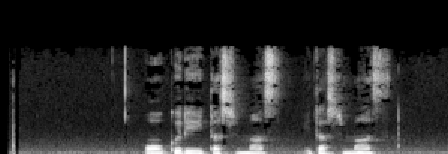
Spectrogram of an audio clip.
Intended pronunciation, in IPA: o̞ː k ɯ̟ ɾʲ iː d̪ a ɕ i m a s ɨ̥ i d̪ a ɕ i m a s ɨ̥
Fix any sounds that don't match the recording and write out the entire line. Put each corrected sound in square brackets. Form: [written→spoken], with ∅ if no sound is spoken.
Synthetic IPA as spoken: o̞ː k ɯ̟ ɾʲ iː [d̪→t̪] a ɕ i m a s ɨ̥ i [d̪→t̪] a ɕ i m a s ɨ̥

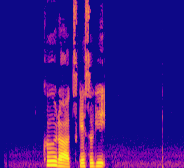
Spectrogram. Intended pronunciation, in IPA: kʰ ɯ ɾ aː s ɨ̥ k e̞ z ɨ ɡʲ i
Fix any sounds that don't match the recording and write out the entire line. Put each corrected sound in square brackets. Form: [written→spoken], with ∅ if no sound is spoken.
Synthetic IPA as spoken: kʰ [ɯ→ɯː] ɾ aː [s→t͡s] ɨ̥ k e̞ [z→s] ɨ ɡʲ i

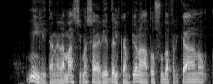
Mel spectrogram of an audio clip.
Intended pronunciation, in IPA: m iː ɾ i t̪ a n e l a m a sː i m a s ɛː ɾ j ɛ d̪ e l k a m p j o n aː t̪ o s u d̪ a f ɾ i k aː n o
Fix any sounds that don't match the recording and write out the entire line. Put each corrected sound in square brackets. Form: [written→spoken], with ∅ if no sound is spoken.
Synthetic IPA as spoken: m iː [ɾ→l] i t̪ a n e l a m a sː i m a s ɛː ɾ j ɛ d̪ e l k a m p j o n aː t̪ o s u d̪ a f ɾ i k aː n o

